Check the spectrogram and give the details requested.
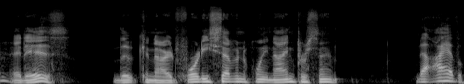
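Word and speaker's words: Luke Kennard: And I'm going to mispronounce his last name. Would it be Luke Canard? It is Luke Canard.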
